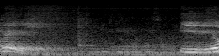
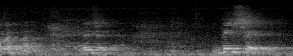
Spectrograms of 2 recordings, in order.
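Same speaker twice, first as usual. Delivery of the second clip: usual speaking voice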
